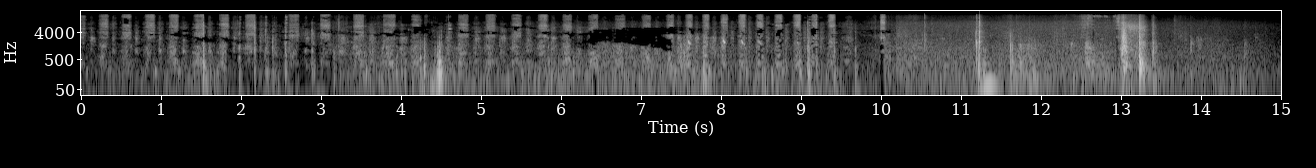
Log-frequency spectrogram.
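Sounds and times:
foot pump puffing air: 0.0 - 10.2
low knock: 11.2 - 11.7.

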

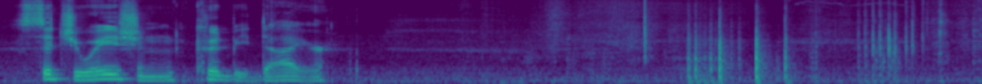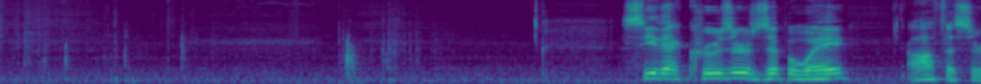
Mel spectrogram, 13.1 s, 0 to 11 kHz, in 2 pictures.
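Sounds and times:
paper rustling: 5.7 - 7.9, 8.8 - 9.5.

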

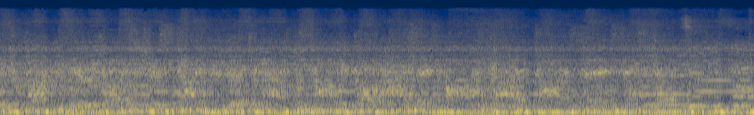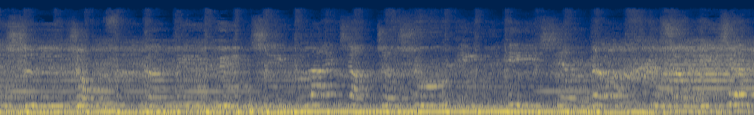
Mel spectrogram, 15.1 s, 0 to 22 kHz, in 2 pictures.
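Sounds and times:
rock band playing: 0.0 - 15.0
woman singing into a microphone: 6.8 - 15.0.

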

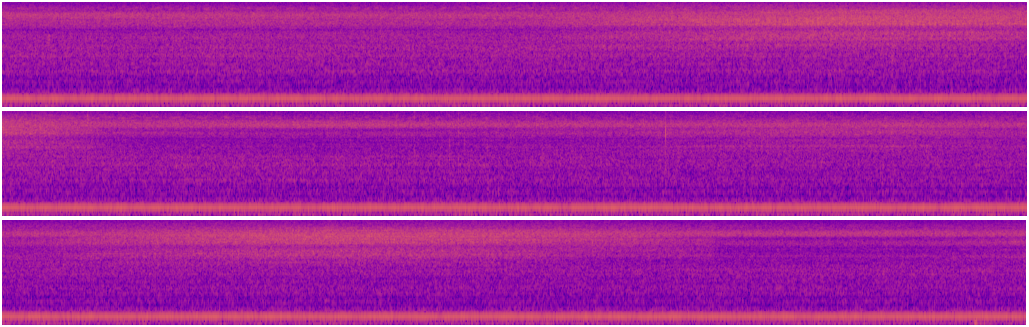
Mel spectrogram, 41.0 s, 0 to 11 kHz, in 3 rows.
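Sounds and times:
steady motor hum: 0.0 - 40.9.

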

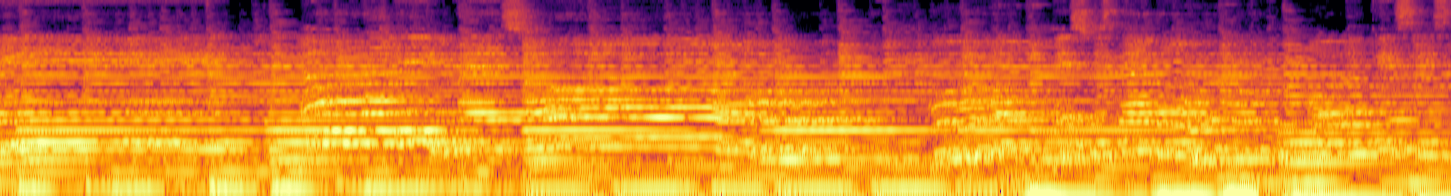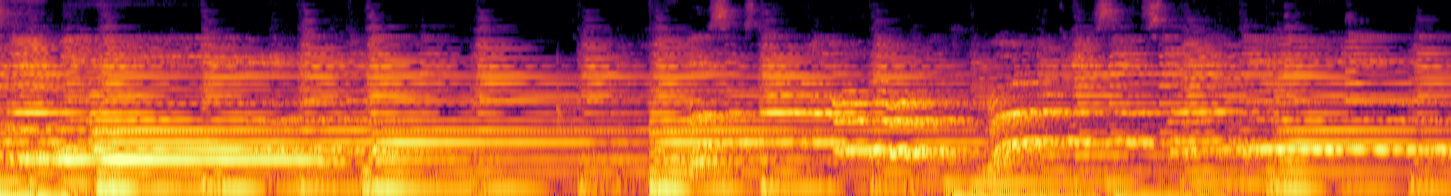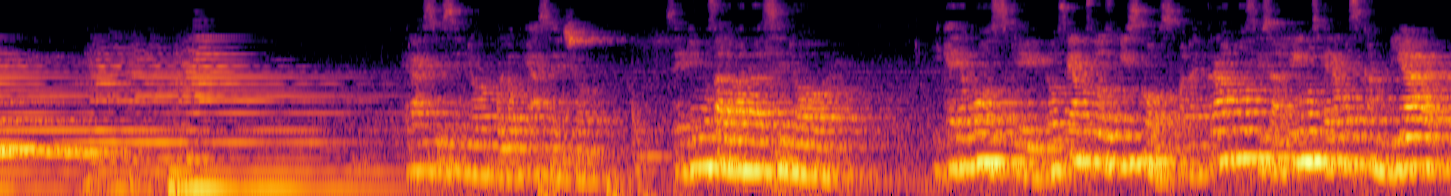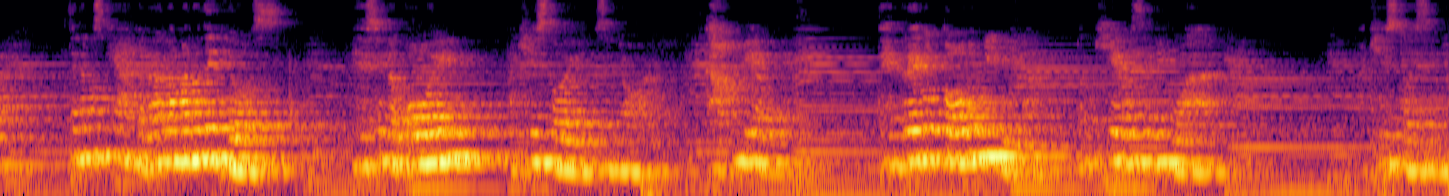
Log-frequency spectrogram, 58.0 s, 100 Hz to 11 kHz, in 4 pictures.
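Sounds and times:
women singing: 0.0 - 18.6, 21.3 - 30.2
electric guitar: 0.0 - 33.1
keyboard: 0.0 - 35.6
acoustic guitar: 0.0 - 58.0.

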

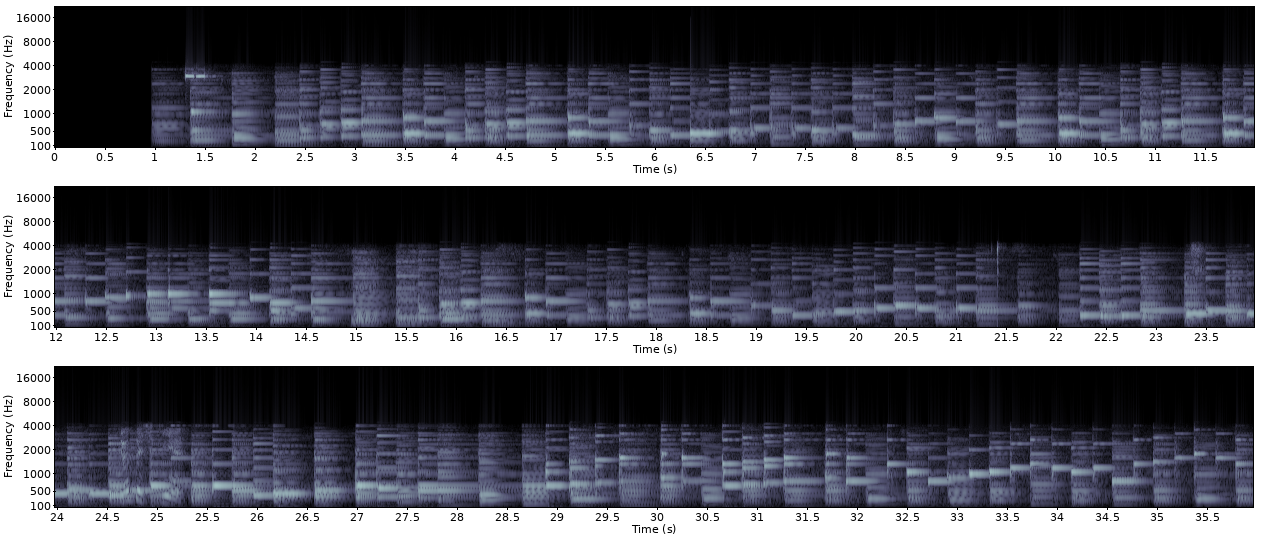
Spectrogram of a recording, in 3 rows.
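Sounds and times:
piano playing quick notes: 1.3 - 3.1, 9.7 - 35.9.

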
